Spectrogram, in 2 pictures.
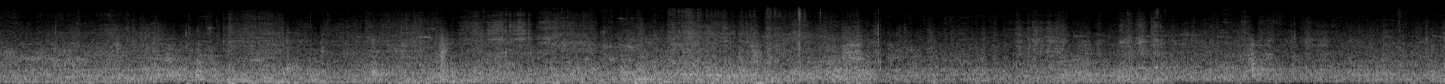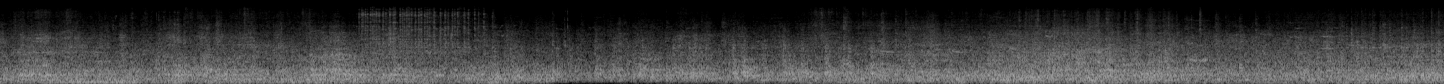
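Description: A long freight train rumbles steadily past, close by.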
